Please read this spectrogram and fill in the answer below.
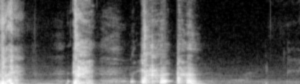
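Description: A man coughing: a sharp cough at the start, another about a second in, then a longer voiced cough and throat-clearing around two seconds in.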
